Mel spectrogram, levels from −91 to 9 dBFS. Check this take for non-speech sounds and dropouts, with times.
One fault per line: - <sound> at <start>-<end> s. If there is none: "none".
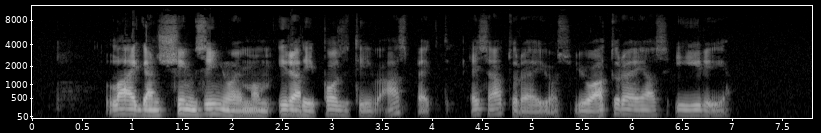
none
